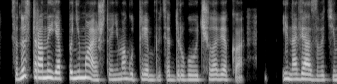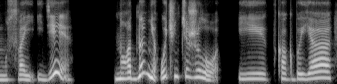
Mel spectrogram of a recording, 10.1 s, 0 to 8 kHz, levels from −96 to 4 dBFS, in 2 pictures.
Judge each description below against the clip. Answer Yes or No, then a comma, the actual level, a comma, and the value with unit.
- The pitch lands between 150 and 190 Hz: Yes, medium, 185 Hz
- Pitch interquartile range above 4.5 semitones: Yes, average, 5.2 semitones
